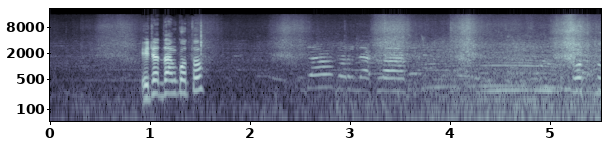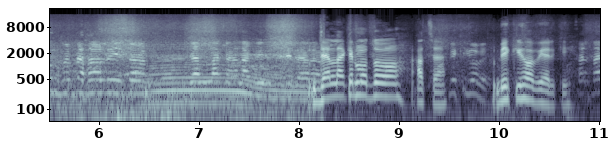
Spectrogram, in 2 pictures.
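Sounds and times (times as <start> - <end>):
men's voices chattering: 0.2 - 11.0
men calling out: 2.3 - 8.8.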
